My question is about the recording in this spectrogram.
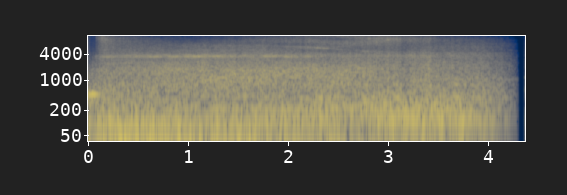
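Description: Small aircraft flying low, its engine running steadily, with a faint high whistle falling in pitch partway through.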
